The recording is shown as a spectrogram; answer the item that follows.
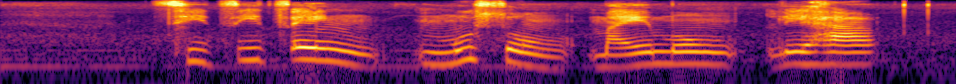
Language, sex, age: Southern Sotho, female, 20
